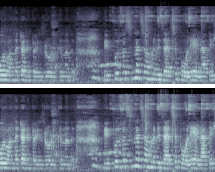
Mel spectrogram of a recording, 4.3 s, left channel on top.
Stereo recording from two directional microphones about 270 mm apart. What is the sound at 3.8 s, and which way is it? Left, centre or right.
Speech, centre.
